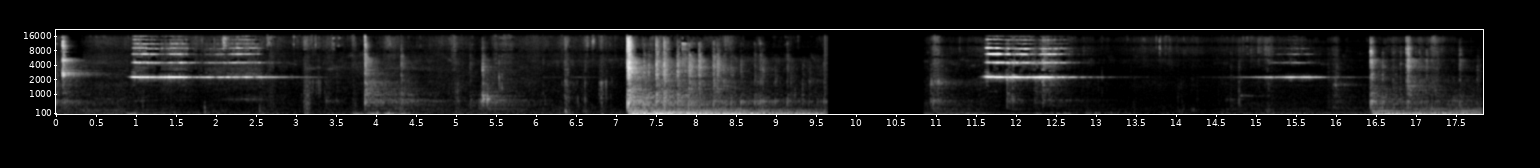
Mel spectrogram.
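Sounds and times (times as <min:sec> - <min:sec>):
entrance gate opening and closing: 0:00.0 - 0:03.1, 0:07.2 - 0:09.7, 0:10.9 - 0:13.4, 0:14.8 - 0:17.8.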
